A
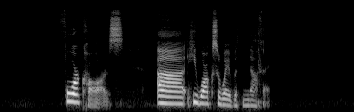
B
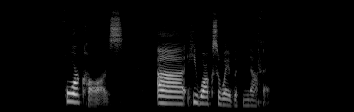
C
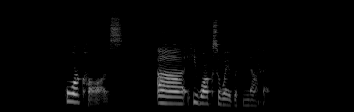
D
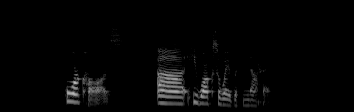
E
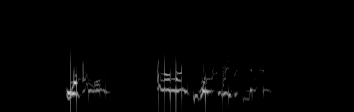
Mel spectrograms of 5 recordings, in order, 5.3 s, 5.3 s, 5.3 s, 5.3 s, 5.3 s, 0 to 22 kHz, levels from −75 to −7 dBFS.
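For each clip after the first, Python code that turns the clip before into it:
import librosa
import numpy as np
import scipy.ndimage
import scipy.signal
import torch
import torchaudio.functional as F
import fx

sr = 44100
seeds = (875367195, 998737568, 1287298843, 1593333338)

y1 = scipy.signal.sosfilt(scipy.signal.butter(2, 420.0, 'highpass', fs=sr, output='sos'), x)
y1 = F.gain(torch.from_numpy(y1), -8.0).numpy()
y2 = fx.comb_fb(y1, sr, f0_hz=630.0, decay_s=0.18, harmonics='all', damping=0.0, mix_pct=70)
y2 = F.gain(torch.from_numpy(y2), 1.5).numpy()
y3 = scipy.signal.sosfilt(scipy.signal.butter(2, 3200.0, 'lowpass', fs=sr, output='sos'), y2)
y3 = F.gain(torch.from_numpy(y3), 3.0).numpy()
y4 = fx.sine_speech(y3, sr)
y4 = fx.filter_lfo_lowpass(y4, sr, shape='square', hz=5.7, low_hz=470.0, high_hz=2300.0, q=2.0)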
